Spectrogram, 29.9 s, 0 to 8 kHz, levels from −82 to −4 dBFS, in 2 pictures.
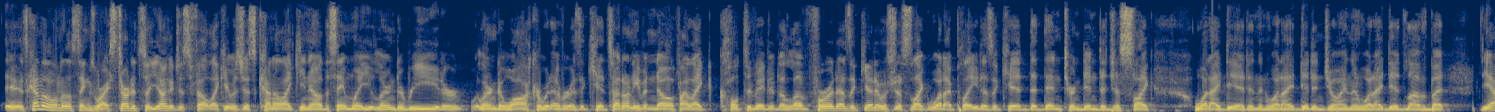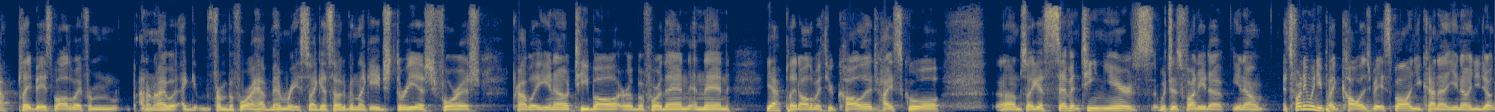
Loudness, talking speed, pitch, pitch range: -19 LUFS, 330 wpm, 120 Hz, 115-130 Hz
